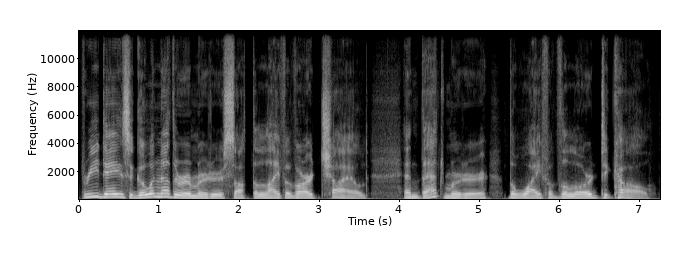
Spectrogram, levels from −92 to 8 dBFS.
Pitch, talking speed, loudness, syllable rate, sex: 140 Hz, 165 wpm, -17 LUFS, 4.3 syllables/s, male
